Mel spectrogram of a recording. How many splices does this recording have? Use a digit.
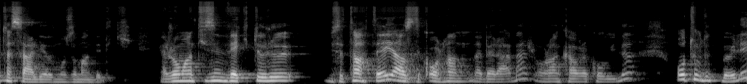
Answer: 0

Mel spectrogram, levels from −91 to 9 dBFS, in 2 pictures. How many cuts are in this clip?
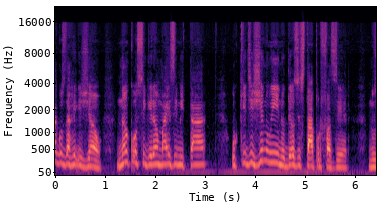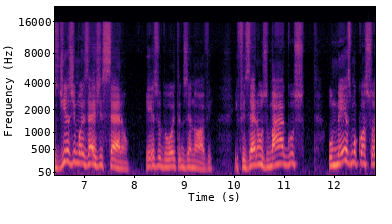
0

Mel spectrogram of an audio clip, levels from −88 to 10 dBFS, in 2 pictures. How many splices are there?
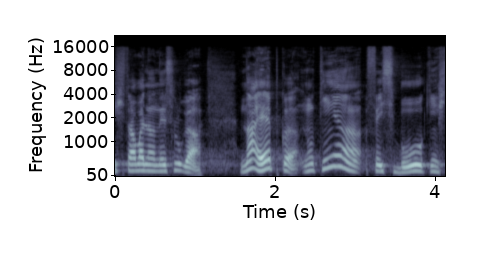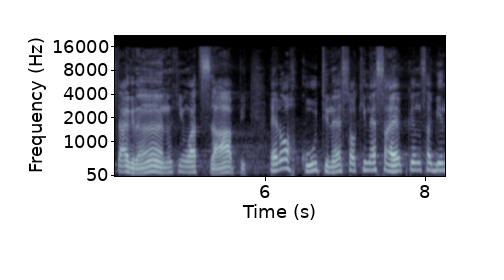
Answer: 0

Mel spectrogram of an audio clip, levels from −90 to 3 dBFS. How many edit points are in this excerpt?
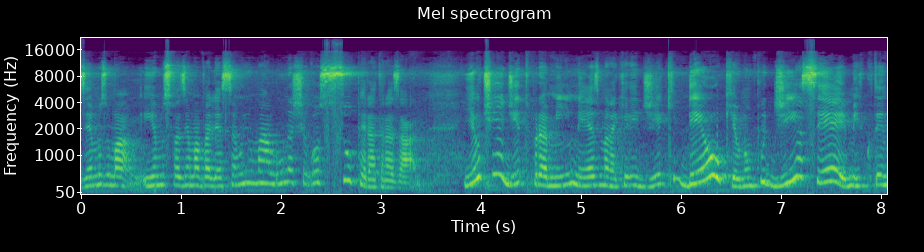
0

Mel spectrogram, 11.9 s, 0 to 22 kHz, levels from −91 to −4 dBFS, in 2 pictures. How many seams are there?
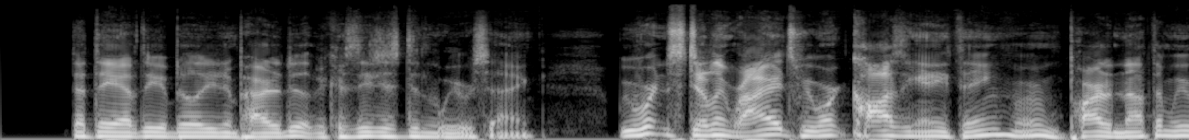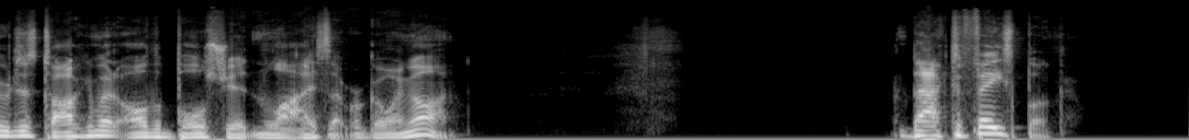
1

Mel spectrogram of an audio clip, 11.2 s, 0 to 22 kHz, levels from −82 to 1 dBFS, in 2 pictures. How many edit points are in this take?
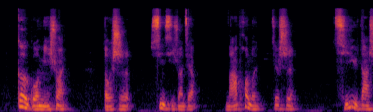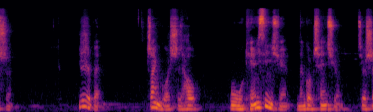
1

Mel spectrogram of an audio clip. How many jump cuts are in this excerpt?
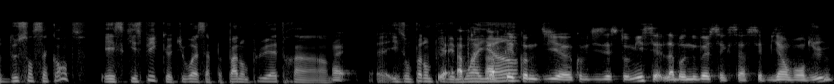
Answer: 1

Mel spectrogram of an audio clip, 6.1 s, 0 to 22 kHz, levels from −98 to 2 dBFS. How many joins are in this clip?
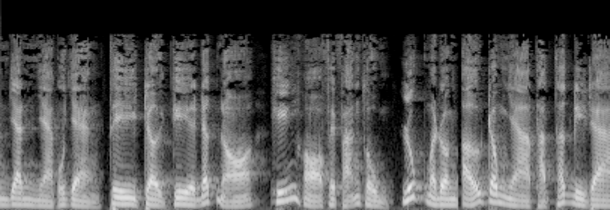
4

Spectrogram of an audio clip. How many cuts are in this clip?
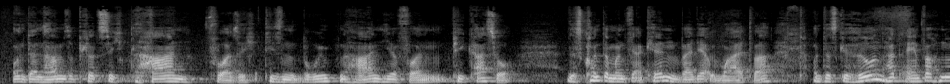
3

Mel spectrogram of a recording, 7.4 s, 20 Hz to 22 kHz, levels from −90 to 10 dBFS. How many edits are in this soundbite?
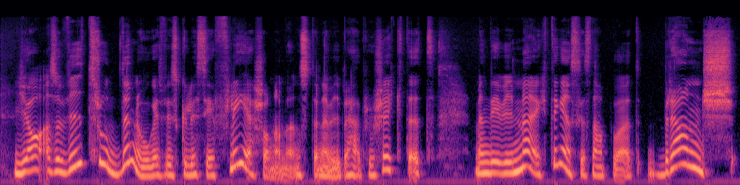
1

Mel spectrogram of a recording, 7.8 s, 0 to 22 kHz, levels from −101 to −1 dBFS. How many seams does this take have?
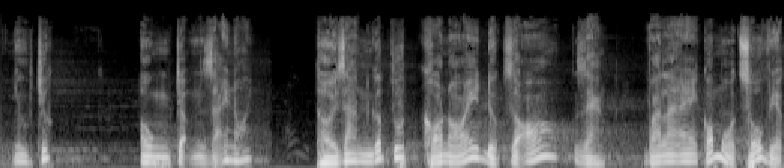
2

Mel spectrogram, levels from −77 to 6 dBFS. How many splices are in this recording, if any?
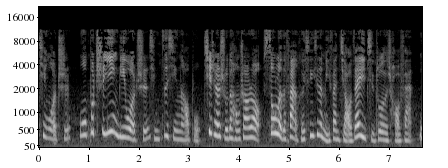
1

